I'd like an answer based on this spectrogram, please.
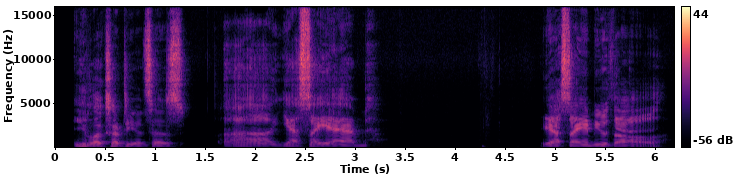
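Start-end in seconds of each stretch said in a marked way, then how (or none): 1.7-6.0 very slow, drawn-out, grunting creature voice. Voicing a character who answers another character: grunt voice. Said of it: "he has a grunt voice as well".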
